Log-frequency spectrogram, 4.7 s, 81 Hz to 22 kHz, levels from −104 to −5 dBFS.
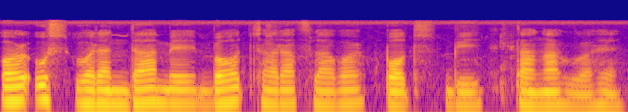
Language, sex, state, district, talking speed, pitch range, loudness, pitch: Hindi, male, Arunachal Pradesh, Lower Dibang Valley, 150 wpm, 115-125 Hz, -18 LUFS, 125 Hz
